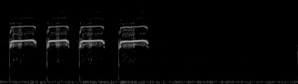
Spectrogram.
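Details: Osprey at a nest near Charlo, Montana, one of a nest-building pair: four short, loud whistled notes in a quick series, each with a slightly rising pitch, then near silence.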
